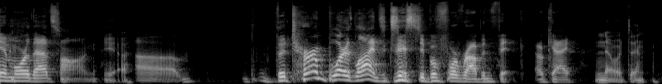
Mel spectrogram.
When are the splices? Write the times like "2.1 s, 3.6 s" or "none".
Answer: none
